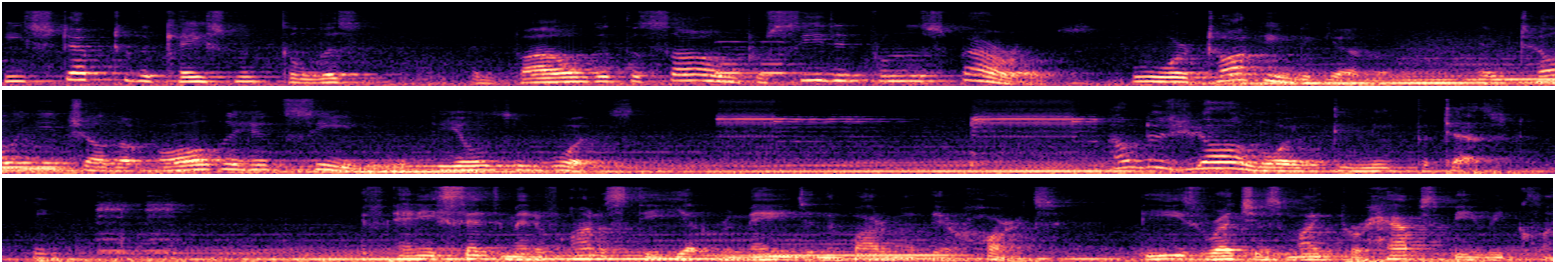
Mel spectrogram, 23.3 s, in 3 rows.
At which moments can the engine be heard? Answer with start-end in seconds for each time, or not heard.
5.9-23.2.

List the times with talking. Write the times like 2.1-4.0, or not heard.
0.0-10.9, 13.3-15.8, 17.3-23.2.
